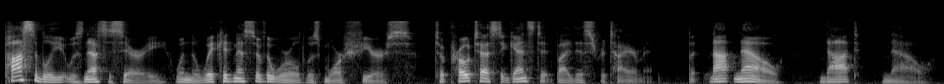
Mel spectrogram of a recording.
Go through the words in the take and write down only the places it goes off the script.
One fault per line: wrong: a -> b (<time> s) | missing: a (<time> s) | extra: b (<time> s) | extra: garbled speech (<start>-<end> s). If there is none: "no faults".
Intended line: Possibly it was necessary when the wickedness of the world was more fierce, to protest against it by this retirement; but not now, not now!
no faults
